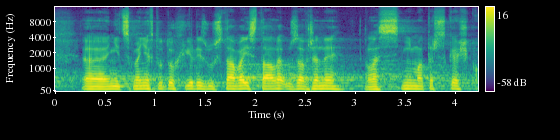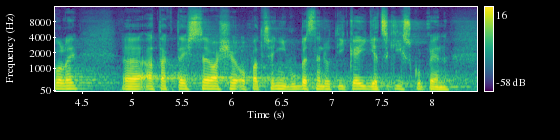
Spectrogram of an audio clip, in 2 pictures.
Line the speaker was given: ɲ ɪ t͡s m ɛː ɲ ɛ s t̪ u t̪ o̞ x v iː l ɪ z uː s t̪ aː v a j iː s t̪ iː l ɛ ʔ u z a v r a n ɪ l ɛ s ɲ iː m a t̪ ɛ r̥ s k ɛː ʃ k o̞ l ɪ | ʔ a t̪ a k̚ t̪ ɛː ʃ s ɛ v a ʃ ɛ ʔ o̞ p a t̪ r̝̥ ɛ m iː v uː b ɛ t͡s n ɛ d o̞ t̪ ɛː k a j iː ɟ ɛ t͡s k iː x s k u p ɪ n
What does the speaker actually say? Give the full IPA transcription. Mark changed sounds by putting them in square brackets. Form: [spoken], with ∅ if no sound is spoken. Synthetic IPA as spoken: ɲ ɪ t͡s m ɛː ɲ ɛ [f] t̪ u t̪ o̞ x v iː l ɪ z uː s t̪ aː v a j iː s t̪ [aː] l ɛ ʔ u z a v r [ɛ] n ɪ l ɛ s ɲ iː m a t̪ ɛ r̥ s k ɛː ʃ k o̞ l ɪ | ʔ a t̪ a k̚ t̪ ɛː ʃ s ɛ v a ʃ ɛ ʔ o̞ p a t̪ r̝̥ ɛ [ɲ] iː v uː b ɛ t͡s n ɛ d o̞ t̪ [iː] k a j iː ɟ ɛ t͡s k iː x s k u p ɪ n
